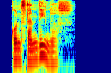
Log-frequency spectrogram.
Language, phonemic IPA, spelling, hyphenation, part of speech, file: Greek, /kon.stanˈdi.nos/, Κωνσταντίνος, Κων‧στα‧ντί‧νος, proper noun, EL-Κωνσταντίνος.ogg
- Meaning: a male given name, equivalent to English Constantine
